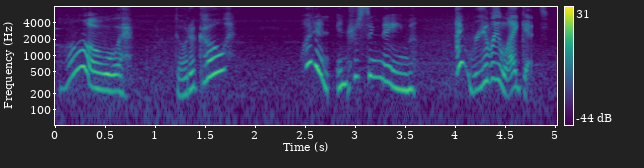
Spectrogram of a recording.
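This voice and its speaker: An actress playing a bubbly, warm-hearted young woman in a video game, friendly, enthusiastic and chatty. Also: high-pitched, huge pitch swings, unhurried, noisy background, exaggerated voice. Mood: warm, excited. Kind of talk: English video game voice acting. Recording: music playing behind the voice.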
